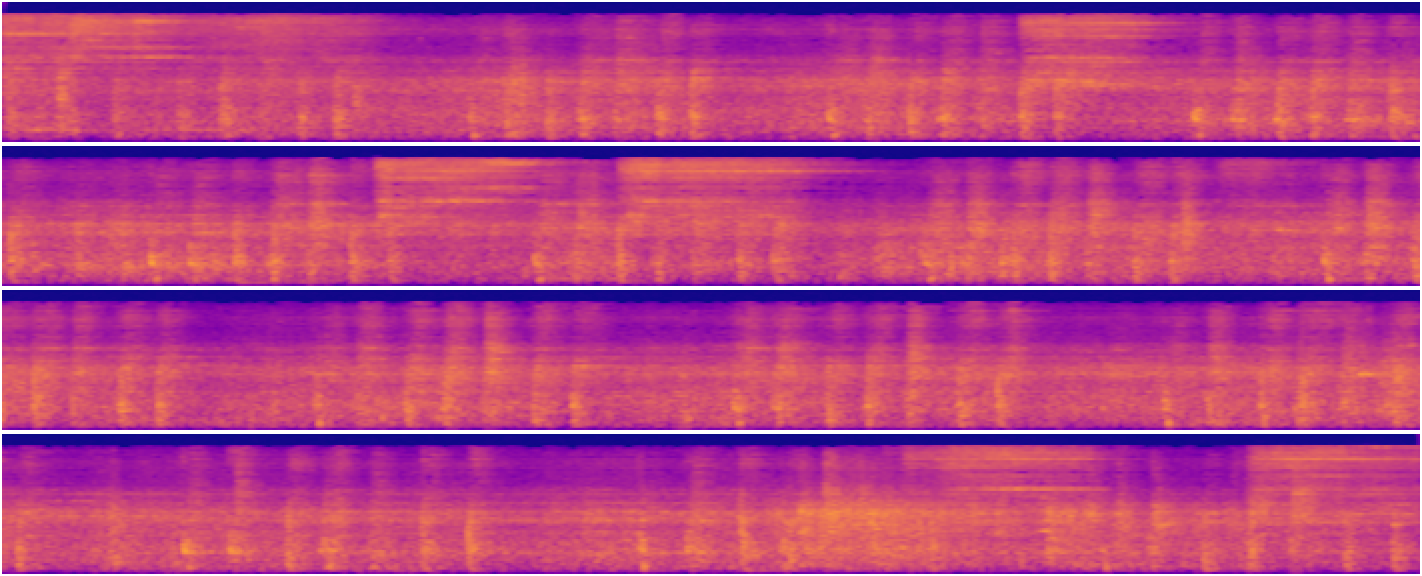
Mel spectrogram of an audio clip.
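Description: Container freight train's flatcars rolling past, wheels clattering in a steady clickety-clack over the rail joints. A few brief high-pitched passages stand out, about nine seconds in and again near the end.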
